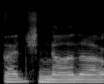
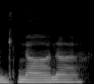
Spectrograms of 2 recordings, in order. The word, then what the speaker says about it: jnana: Yeah, I mean, there's debate over whether you say jnana or gnana. I mean, some people like to say gnana.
